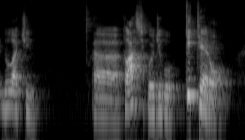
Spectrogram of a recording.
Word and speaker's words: Cicero: Para dizer o nome dele no latim clássico, eu digo Cicero. E para dizer, né, com a pronúncia reconstituída, Cicero. Por quê? Porque a letra C tem som de K.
